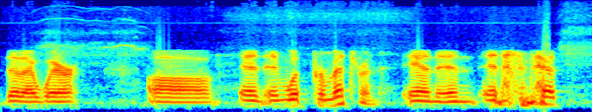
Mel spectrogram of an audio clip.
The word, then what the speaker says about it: permethrin: permethrin. Is it? Am I saying it right? – Permethrin, yeah.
